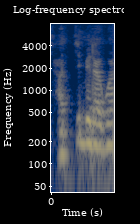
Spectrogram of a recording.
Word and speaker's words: 자집: 우리가 세게 부르는 발음으로 인해서 잣집이라고 하는데 이렇게 뭐든지 그냥 소홀히 생각하지 않고 이렇게 뭔가 넣고 포장해서 보관하는 우리나라의 문화이기도 하죠.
